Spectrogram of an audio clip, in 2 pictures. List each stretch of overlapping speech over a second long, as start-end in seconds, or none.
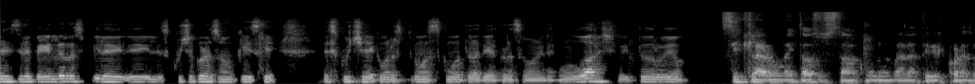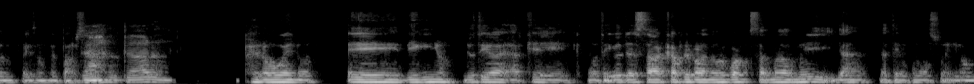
none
